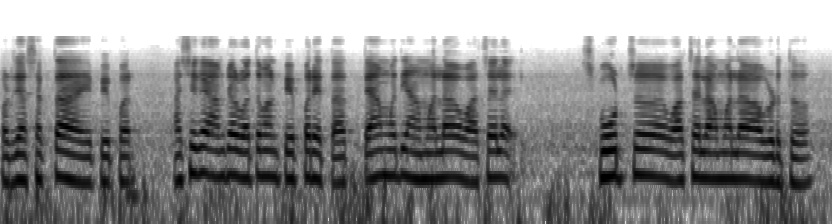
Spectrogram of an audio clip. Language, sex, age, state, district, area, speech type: Marathi, male, 30-45, Maharashtra, Nanded, rural, spontaneous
